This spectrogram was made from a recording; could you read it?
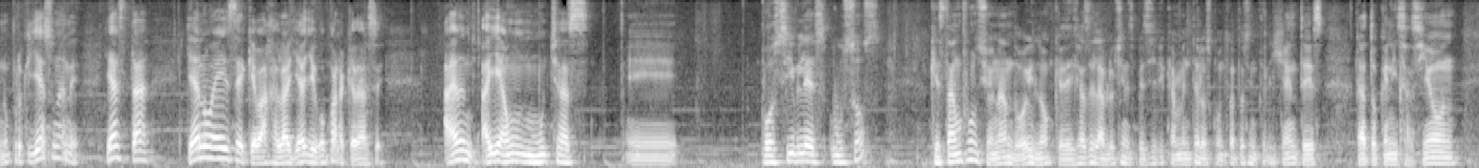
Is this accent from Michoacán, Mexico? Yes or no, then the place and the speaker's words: no; Mexico City, Mexico; Como buenos chilangos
